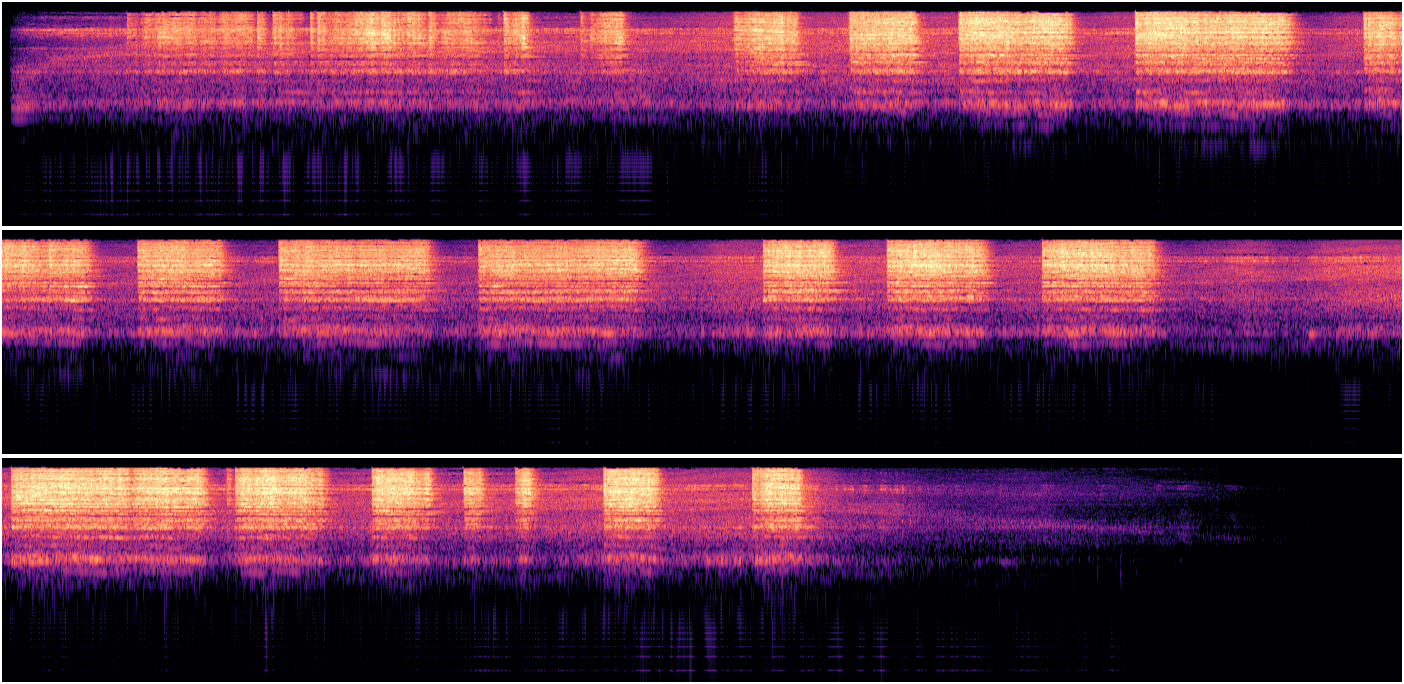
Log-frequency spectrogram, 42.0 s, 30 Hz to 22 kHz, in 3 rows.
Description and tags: Metal disc grinder cutting concrete recorded outdoors, from a 3 meters (9ft) distance.
Zoom H6
XY stock microphones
